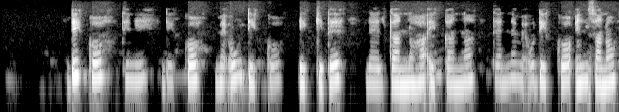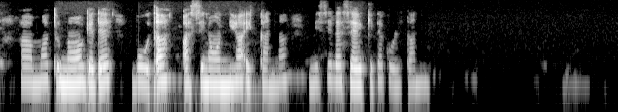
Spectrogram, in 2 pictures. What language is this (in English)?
Sidamo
